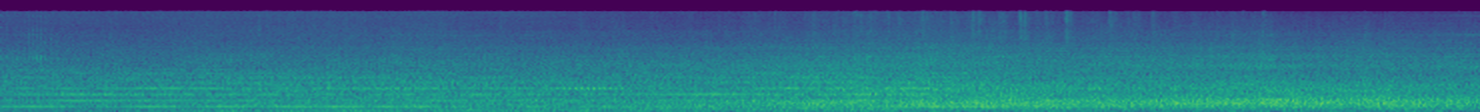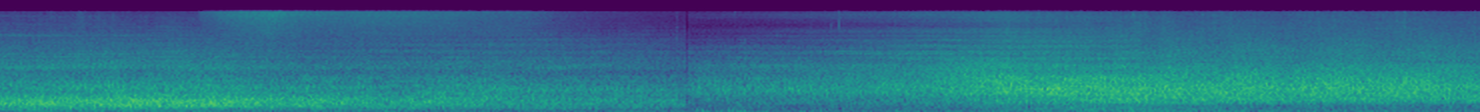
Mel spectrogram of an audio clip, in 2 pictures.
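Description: A Transilien line N double-deck electric train pulls away from the platform: a few steady whining tones at first, then the rolling noise of its wheels builds as it leaves. A brief high hiss comes partway through. After an abrupt break, a second double-deck train passes at speed, its wheel rolling noise growing loud.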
